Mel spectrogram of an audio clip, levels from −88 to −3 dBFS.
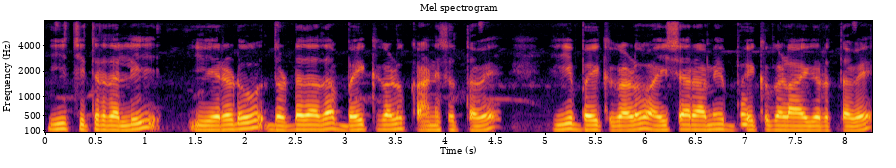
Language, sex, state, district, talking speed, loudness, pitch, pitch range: Kannada, male, Karnataka, Gulbarga, 100 wpm, -15 LUFS, 125 Hz, 115-130 Hz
